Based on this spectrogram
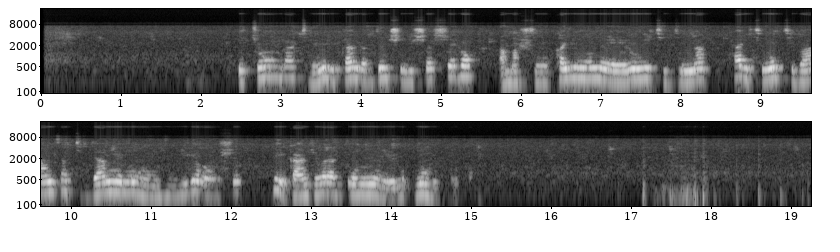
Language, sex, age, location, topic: Kinyarwanda, female, 36-49, Kigali, health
